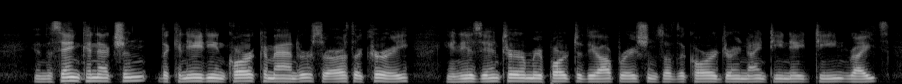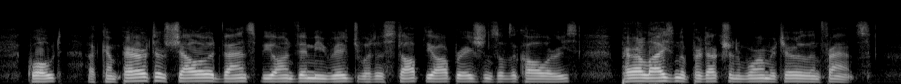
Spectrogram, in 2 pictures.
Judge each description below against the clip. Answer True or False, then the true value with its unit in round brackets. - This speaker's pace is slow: False (170 wpm)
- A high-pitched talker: False (140 Hz)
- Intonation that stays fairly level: True (1.6 semitones)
